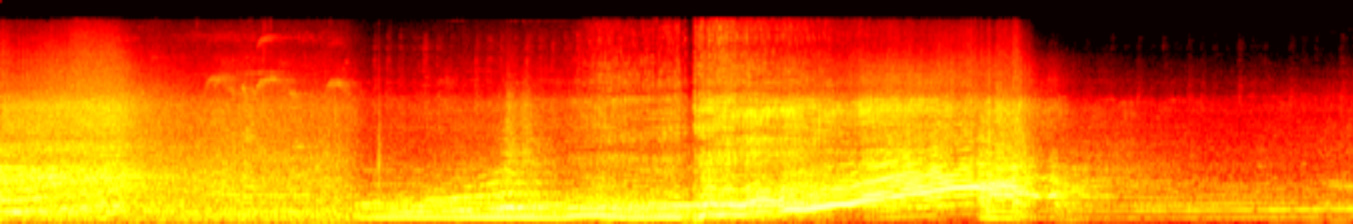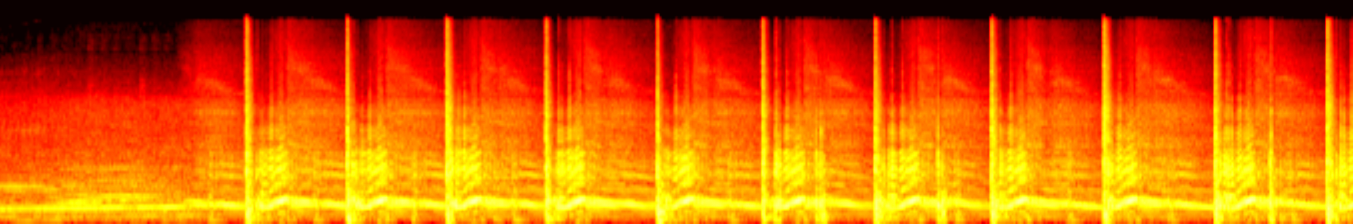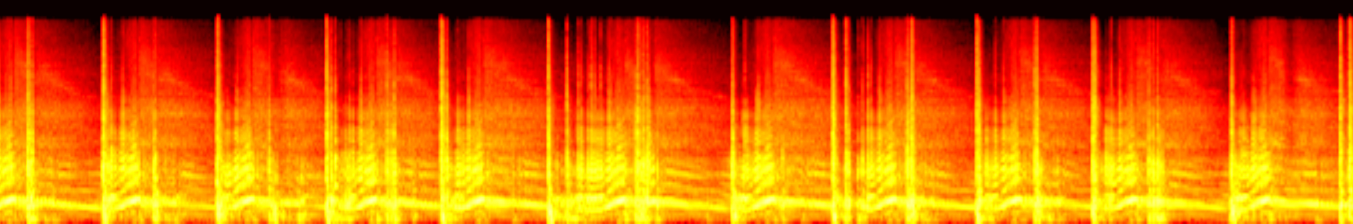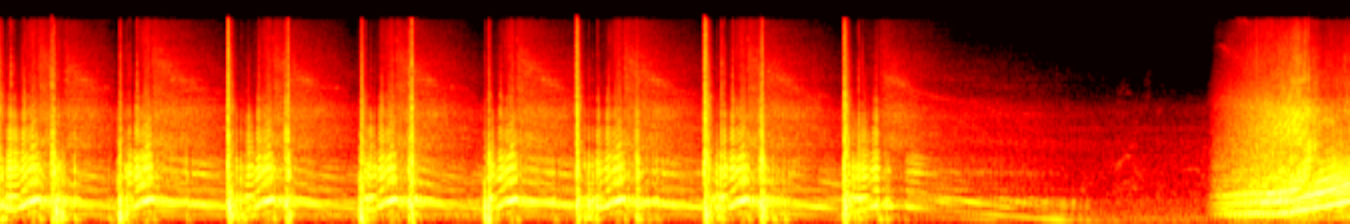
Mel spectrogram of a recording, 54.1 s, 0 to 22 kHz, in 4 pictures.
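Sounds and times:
car engine revving: 0:00.0 - 0:54.0
exhaust bangs: 0:15.1 - 0:51.7.

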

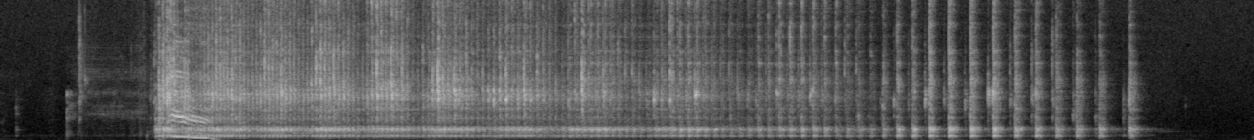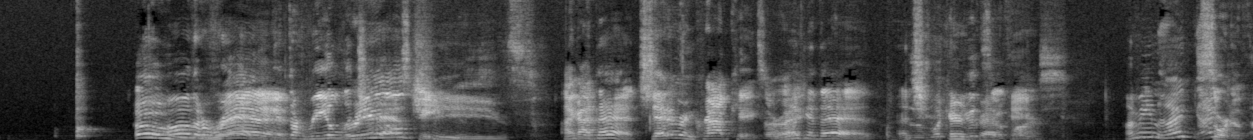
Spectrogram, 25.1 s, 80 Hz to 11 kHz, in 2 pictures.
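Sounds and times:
prize wheel clicker ticking: 0:01.6 - 0:11.4.

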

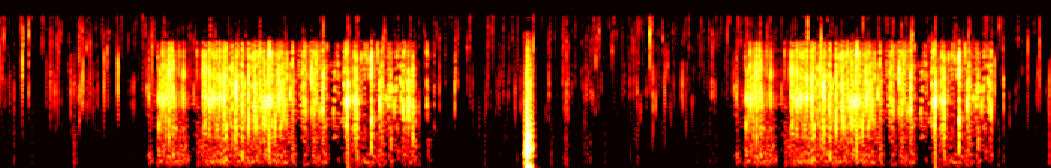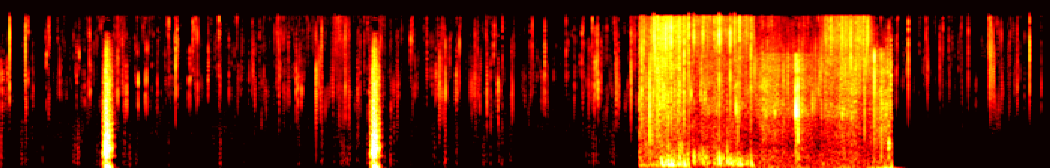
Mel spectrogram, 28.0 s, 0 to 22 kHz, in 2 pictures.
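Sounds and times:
knife scraping crunchy crust: 0:22.6 - 0:26.0.

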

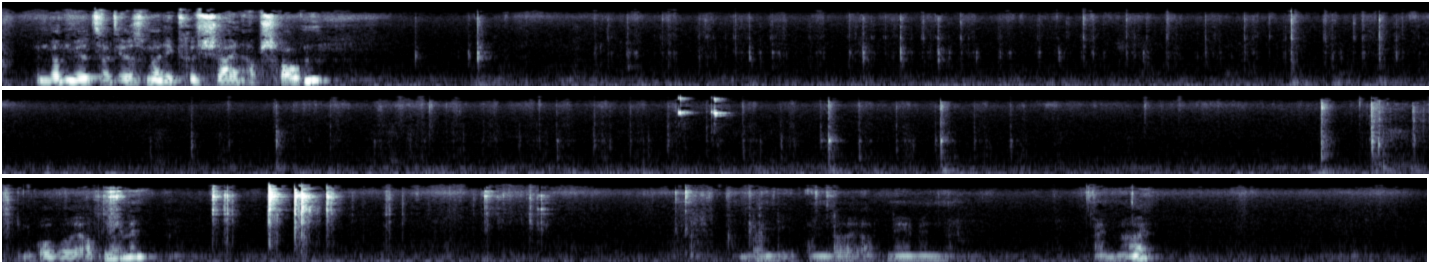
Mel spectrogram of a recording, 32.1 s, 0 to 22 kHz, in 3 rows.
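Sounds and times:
screwdriver clicking and scraping: 0:15.1 - 0:17.8.

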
